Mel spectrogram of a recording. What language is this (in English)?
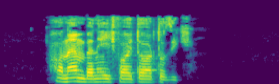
Hungarian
